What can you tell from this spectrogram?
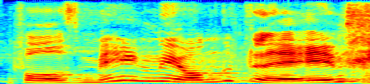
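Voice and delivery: slow, careful posh English elocution; Eliza Doolittle. Acted. Finishing the elocution line for a friend, posh English. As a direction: draw it out in mock-posh English. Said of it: "Eliza Doolittle, where she learns to speak".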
